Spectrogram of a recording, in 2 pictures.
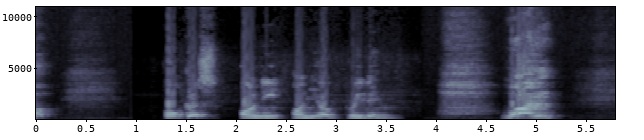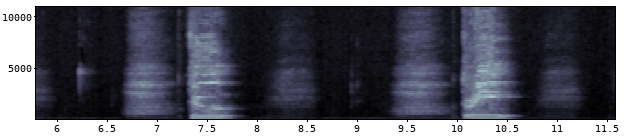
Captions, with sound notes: Focus only on your breathing. One (inhaling and exhaling), two (inhaling and exhaling), three (inhaling and exhaling),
